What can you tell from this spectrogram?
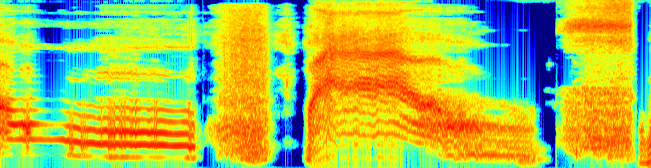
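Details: Domestic cat meowing: a steady, tonal call held for about two seconds, then harsh breathy bursts, followed by a long drawn-out meow that slides downward in pitch, and a final short noisy burst.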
